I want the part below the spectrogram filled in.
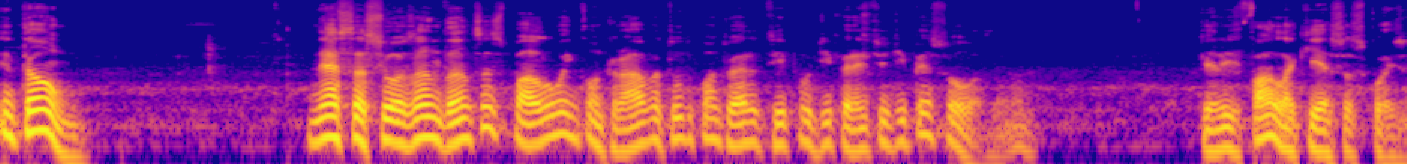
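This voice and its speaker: With vocal fry and a dark, mellow tone, a man of medium pitch speaks at a fairly slow pace, with very wide pitch swings and long, frequent pauses, on a very clean recording with a silent background. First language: English (speaking Portuguese). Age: 80s+. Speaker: Bible teacher. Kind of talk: Bible exposition.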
